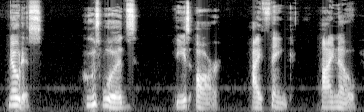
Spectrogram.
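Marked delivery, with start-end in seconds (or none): 1.2-5.4 "Whose woods / these are / I think / I know" with a pause after each pair; split into feet. Shown as a demonstration. Teacher shows four feet in the line, "Whose woods... these are... I think... I know" in pairs. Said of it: "There are four sets of feet there".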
